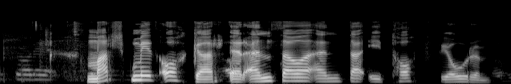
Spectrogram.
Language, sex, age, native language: Icelandic, male, 20-29, Icelandic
